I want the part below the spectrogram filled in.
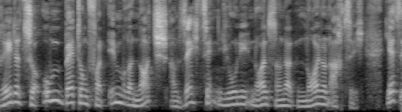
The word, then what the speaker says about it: Nagy: Geschrieben Nagy, falls irgendwie. Nagy, aber Notch ausgesprochen. Also Nagy ähm, ist richtig.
